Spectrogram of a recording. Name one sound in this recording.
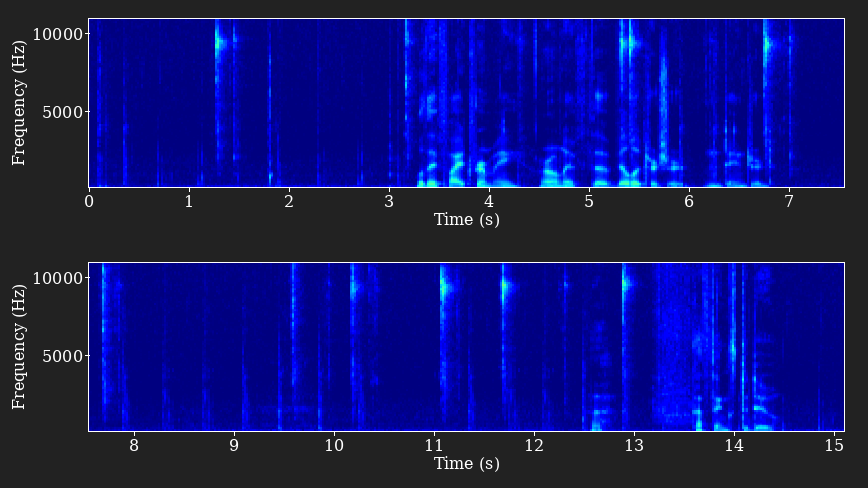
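Footsteps tap on a hard floor at a walking pace.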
